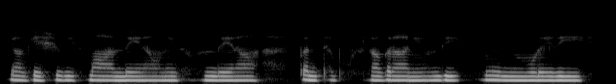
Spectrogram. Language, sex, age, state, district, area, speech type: Dogri, female, 30-45, Jammu and Kashmir, Reasi, rural, spontaneous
